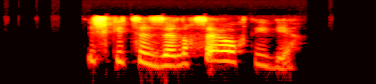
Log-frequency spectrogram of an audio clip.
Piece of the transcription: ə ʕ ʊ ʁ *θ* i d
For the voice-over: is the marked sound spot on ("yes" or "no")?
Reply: yes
